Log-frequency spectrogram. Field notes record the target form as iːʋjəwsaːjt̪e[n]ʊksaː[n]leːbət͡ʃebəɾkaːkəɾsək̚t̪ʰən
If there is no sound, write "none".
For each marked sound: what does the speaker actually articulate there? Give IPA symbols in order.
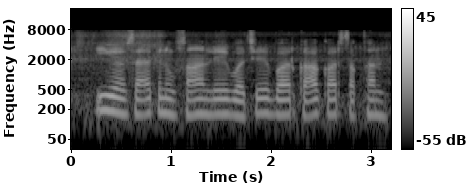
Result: n, n

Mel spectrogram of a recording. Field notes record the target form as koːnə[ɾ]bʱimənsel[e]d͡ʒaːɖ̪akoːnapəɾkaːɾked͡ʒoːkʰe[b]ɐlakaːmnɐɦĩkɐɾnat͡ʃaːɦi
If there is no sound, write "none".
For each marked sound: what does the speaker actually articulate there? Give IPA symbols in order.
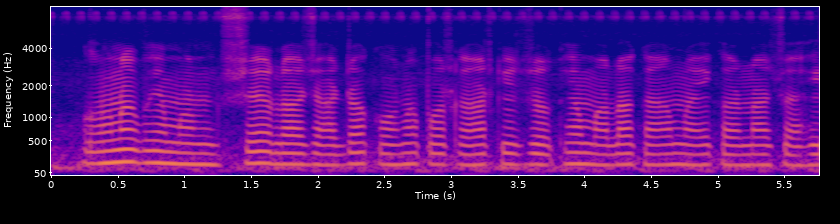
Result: none, a, m

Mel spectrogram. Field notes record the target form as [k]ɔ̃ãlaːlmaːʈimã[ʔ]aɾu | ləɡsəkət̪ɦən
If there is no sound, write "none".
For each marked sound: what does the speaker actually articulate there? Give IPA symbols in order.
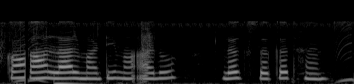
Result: k, ʔ

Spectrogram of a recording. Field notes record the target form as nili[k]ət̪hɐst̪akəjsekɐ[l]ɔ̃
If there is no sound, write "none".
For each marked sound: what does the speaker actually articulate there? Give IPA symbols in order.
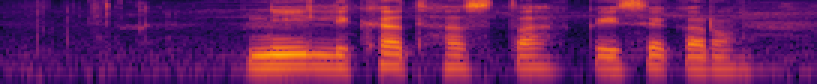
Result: kʰ, ɾ

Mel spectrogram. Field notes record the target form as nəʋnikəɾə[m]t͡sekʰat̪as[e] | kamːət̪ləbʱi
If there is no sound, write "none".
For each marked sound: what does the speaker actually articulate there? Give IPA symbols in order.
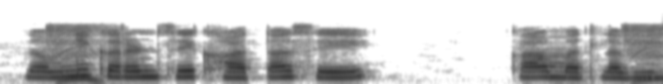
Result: ɳ, e

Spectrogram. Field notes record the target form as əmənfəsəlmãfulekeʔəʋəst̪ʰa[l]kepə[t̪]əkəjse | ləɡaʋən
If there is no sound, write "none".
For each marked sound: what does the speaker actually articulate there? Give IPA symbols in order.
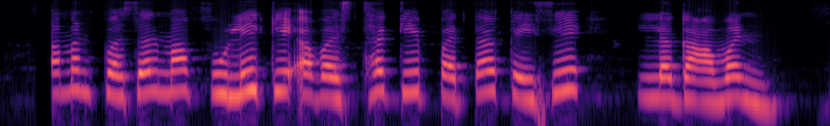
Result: none, t̪

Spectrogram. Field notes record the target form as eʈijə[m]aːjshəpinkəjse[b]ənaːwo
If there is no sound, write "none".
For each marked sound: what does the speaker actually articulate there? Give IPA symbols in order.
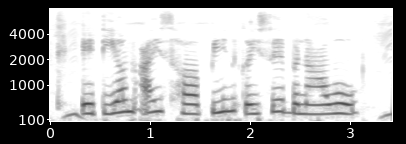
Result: m, b

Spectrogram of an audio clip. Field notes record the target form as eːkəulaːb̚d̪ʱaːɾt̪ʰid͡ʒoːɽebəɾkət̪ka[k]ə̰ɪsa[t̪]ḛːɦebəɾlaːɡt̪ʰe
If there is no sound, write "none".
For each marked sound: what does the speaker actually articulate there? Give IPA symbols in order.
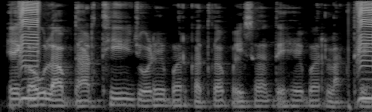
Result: p, d̪

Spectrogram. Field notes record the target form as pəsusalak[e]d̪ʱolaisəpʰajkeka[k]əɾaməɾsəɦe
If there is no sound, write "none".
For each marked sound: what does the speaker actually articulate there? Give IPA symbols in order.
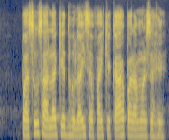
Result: e, p

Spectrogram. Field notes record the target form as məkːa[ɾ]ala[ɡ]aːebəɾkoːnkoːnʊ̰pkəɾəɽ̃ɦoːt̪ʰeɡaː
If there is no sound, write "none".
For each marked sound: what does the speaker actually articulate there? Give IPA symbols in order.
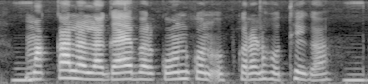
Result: l, ɡ

